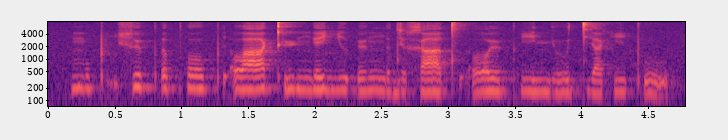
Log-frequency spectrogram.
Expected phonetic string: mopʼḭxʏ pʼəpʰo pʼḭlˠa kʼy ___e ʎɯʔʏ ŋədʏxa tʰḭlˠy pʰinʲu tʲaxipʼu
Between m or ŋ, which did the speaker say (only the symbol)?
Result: ŋ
